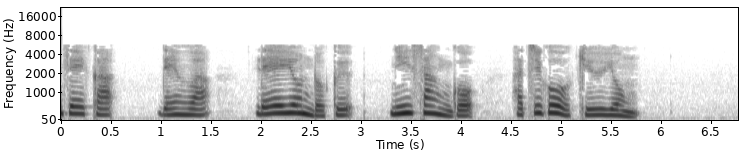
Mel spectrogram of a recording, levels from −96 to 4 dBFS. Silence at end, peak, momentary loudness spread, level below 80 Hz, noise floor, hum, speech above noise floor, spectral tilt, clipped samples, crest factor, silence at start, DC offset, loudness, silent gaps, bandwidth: 1 s; -6 dBFS; 14 LU; -64 dBFS; -69 dBFS; none; 49 dB; -12 dB/octave; under 0.1%; 14 dB; 0.05 s; under 0.1%; -21 LUFS; none; 5.8 kHz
